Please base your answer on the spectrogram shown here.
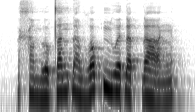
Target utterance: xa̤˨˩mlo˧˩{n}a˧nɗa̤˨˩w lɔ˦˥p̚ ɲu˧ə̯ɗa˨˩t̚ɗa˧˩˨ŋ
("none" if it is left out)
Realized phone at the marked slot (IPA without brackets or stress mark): t̪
